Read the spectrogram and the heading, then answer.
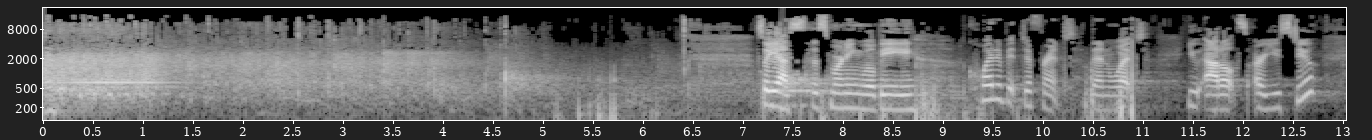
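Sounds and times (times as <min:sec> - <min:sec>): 
audience applause: 0:00.0 - 0:04.7
speech: 0:07.2 - 0:13.0.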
